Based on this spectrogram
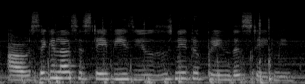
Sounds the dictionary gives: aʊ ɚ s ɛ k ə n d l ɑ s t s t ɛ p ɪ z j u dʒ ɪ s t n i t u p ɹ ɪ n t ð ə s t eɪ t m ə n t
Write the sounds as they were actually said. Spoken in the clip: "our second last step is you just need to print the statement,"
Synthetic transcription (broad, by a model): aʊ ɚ s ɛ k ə n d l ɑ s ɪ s t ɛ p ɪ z j u z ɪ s n i t u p ɹ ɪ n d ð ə s t eɪ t m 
